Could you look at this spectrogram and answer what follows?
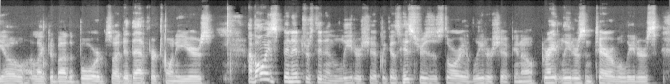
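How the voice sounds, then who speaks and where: A man speaks at a fairly quick pace in a fairly low pitch, with ordinary pitch variation and hardly any pauses. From Alabama, US South, German-speaking home. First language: German. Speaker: leadership author and speaker. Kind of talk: podcast interview.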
